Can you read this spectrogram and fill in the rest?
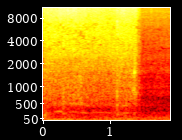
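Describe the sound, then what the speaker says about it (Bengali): Wild mushrooms frying in hot oil with salt and turmeric, stirred in the pan: a steady loud sizzling hiss that cuts off sharply near the end, leaving quieter background. "নুন দিচ্ছি, অল্প করে হলুদ, নেড়ে চেড়ে ছাতুটাকে ভেজে নেব।"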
